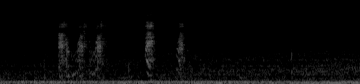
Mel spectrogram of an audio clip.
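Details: Betty, a pet cat, makes funny little sounds at a bug she can't catch: a quick run of about five short, bright chirps within just over a second, then quiet. A steady low hum sits underneath, with another cat, Gizmo, nearby.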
